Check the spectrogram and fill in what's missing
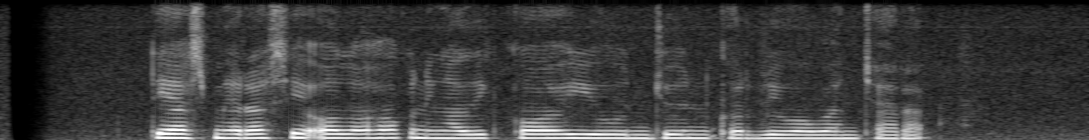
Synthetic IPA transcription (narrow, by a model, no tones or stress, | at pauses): t̪iasmiɾasiʔɔlɔɦɔk̚niŋalikɔjuɲd͡ʒʊnkɨrdiwawaɲt͡ʃaɾa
